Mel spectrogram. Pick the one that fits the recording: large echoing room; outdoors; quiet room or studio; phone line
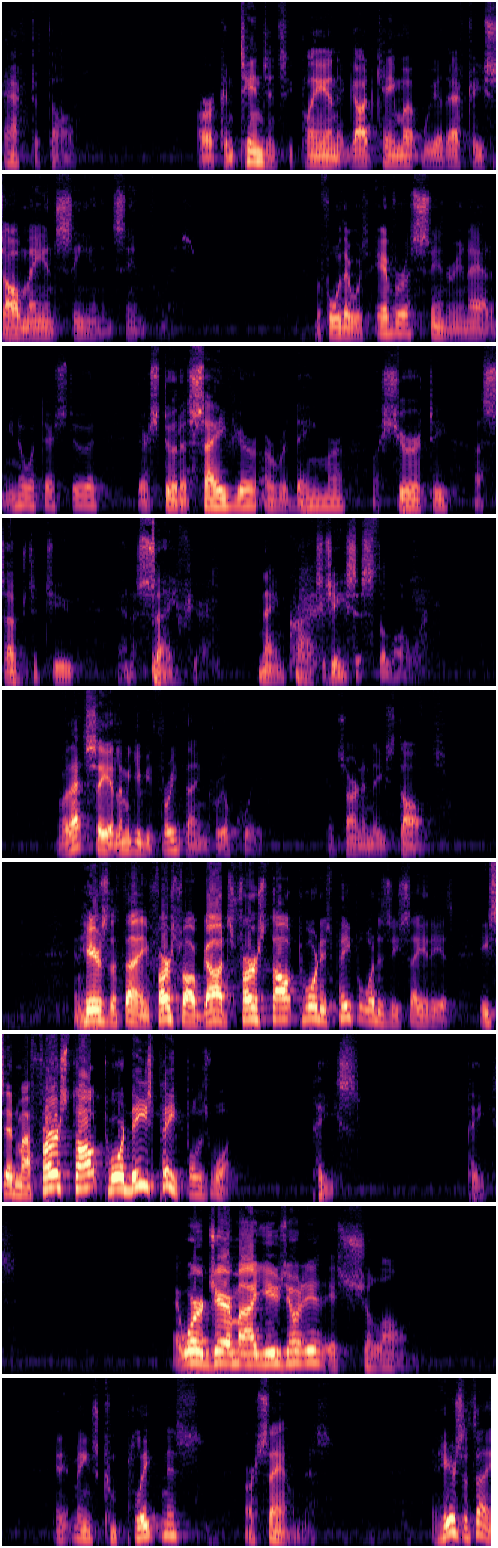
large echoing room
